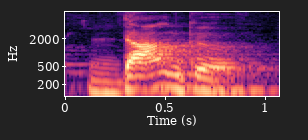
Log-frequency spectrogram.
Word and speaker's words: danke: can use this word danke that's how we have to pronounce danke danke so we can use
